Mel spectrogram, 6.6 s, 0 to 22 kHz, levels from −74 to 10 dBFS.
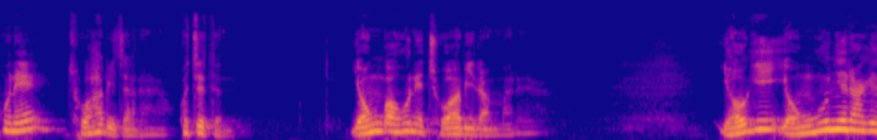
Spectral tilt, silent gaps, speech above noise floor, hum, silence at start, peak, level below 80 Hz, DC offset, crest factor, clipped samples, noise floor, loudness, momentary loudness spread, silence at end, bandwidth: -7 dB/octave; none; 50 dB; none; 0 s; -2 dBFS; -52 dBFS; under 0.1%; 18 dB; under 0.1%; -67 dBFS; -19 LUFS; 16 LU; 0 s; 15 kHz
